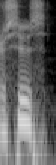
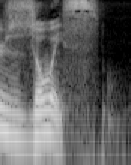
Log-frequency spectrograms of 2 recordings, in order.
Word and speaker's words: Seuss: It's not Dr. Seuss. It's Dr. Zoice. That's how it's supposed to be pronounced. – But it's a pseudonym, so I guess he can say it's Zeus. – He said it was Zeus. – Whoa. – Yeah, he said it rhymes with voice or choice.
